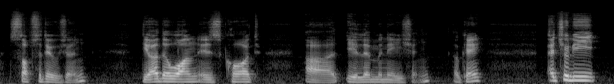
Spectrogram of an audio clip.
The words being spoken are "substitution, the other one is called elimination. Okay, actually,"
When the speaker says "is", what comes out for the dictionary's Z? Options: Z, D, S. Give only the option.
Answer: S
